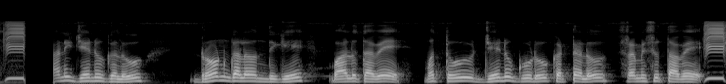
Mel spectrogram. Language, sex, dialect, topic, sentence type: Kannada, male, Mysore Kannada, agriculture, statement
